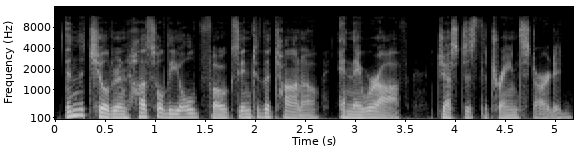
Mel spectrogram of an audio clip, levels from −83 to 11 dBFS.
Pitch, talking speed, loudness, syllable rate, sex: 105 Hz, 220 wpm, -19 LUFS, 5.5 syllables/s, male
